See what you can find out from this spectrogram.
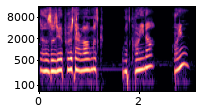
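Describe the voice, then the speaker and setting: A woman hosting a casual gaming livestream, chatting in an animated, playfully whiny way. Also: high-pitched, a little fast, soft background music. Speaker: VTuber livestream host.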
